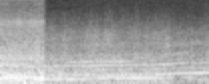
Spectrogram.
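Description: A race car roars past in a Bathurst sim racing game, its engine note held high and steady with a brief louder burst at the start as one car overtakes another, continuous and close with no talk.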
